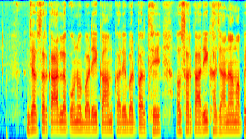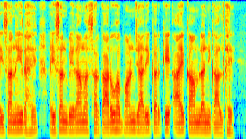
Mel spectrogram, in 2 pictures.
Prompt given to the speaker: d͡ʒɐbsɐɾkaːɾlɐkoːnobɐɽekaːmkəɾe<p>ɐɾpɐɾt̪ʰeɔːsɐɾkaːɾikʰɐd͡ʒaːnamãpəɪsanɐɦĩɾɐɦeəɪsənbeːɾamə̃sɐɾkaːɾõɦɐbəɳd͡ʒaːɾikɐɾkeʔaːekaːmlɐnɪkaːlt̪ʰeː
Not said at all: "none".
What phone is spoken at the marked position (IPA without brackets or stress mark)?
b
